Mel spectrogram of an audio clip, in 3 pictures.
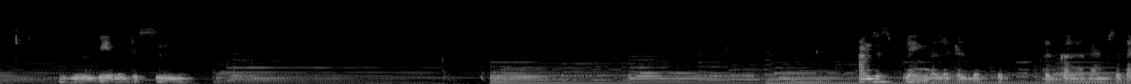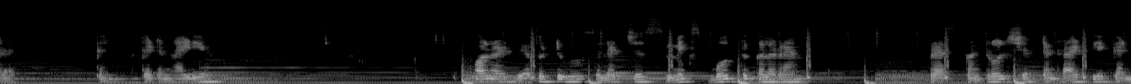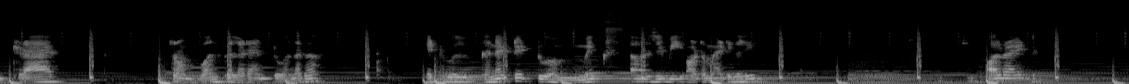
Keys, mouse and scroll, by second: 0.7-1.2 scroll up 3, 2.2 click, 3.8-6.1 drag, 6.4-8.4 drag, 8.7-9.4 drag, 10.1-11.7 drag, 12.3-14.4 drag, 14.4 scroll down 6, 14.7-15.3 middle drag, 15.3-15.7 scroll down 4, 15.7-16.2 middle drag, 16.2-17.6 scroll up 6, 16.7 middle click, 17.6-19.7 drag, 19.7-26.5 ctrl+shift+right drag, 27.3 scroll up 1, 27.4 middle click, 28.0-29.2 scroll down 1, 29.2-29.7 scroll down 1, 29.7 click, 30.7-31.4 scroll up 3, 32.3-33.6 middle drag, 33.6-33.9 scroll up 2.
